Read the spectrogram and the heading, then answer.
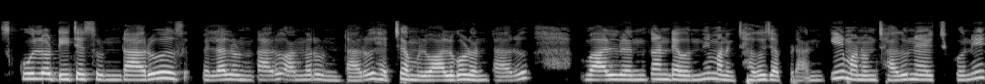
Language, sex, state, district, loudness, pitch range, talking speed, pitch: Telugu, female, Andhra Pradesh, Guntur, -15 LUFS, 210-235 Hz, 130 wpm, 220 Hz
